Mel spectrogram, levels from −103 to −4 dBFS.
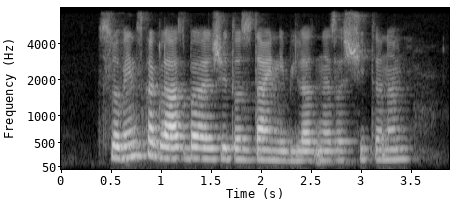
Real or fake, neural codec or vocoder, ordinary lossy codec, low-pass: real; none; Opus, 64 kbps; 7.2 kHz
